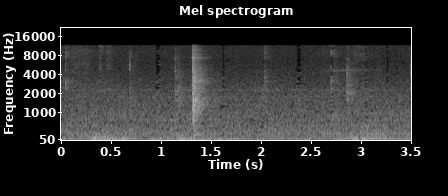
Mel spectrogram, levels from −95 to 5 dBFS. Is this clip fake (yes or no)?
no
